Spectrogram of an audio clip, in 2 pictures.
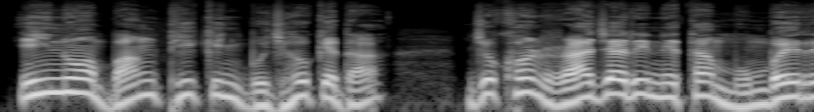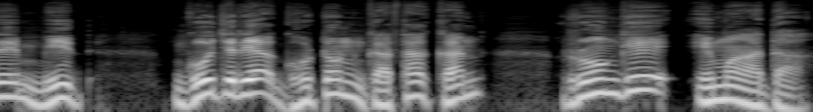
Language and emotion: Santali, disgusted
